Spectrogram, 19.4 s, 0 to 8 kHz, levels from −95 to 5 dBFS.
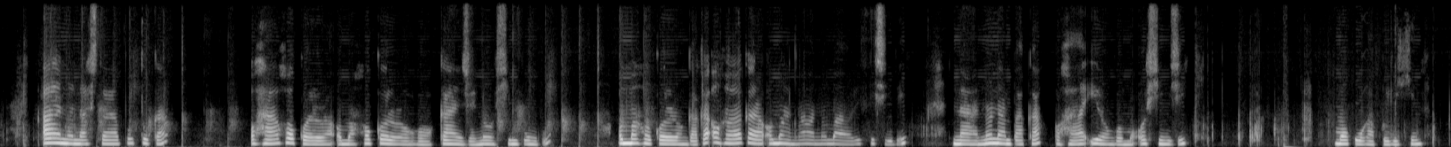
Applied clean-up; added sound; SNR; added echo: neural separator model SepFormer DNS4.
